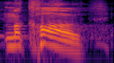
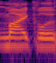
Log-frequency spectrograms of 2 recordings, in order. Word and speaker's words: Michal: And the name here is Michal. It's like you would say a macaw. It's not Michael, as most would pronounce it. It's Michal. But Michal, David's wife, warned him, if you don't escape tonight, you will be dead by the morning.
